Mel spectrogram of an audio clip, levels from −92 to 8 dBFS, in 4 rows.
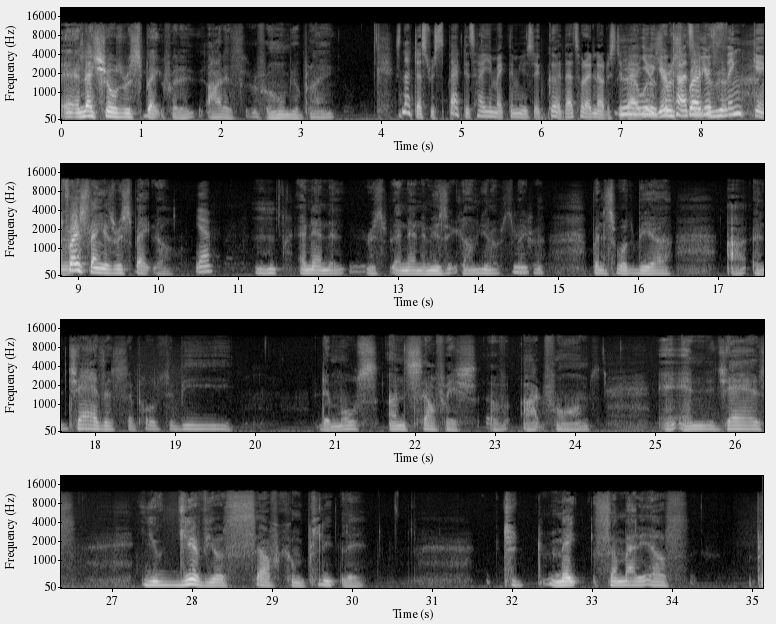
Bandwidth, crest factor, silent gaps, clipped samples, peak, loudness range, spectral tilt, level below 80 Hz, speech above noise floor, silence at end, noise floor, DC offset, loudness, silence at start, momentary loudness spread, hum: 12.5 kHz; 22 dB; none; under 0.1%; 0 dBFS; 13 LU; -5.5 dB/octave; -54 dBFS; 38 dB; 0 s; -59 dBFS; under 0.1%; -21 LUFS; 0 s; 21 LU; none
